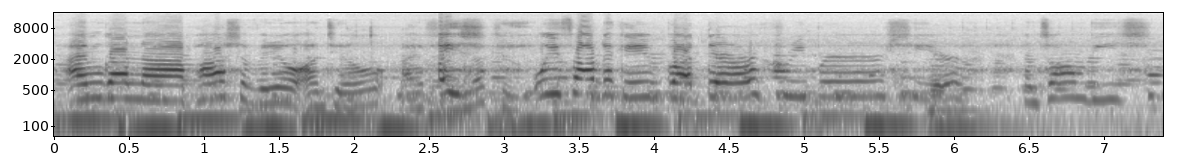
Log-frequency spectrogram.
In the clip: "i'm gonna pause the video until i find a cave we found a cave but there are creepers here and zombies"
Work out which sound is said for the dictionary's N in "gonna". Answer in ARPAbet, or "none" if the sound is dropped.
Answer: N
